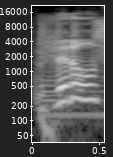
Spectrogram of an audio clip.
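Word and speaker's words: vittles: time for VD uh I know it's right viddles is how you say it but it's usually spelled a different way right anyways it's about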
